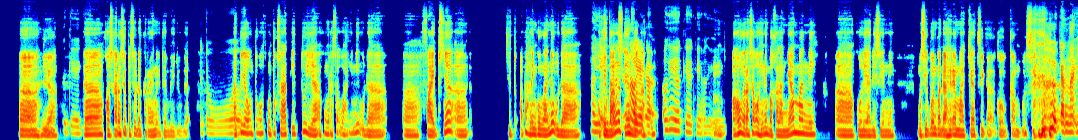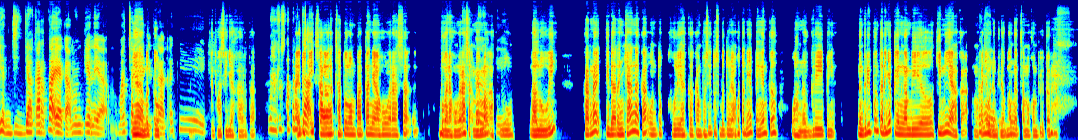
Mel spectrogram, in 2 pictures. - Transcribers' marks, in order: in English: "vibes-nya"; chuckle; other background noise; unintelligible speech
- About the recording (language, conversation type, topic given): Indonesian, podcast, Pernahkah Anda mengambil keputusan nekat tanpa rencana yang matang, dan bagaimana ceritanya?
